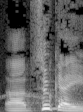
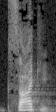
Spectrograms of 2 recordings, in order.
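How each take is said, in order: First: The word has a Greek pronunciation. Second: The word has an English pronunciation. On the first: "if you're using the Greek pronunciation" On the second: "but it's psyche"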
